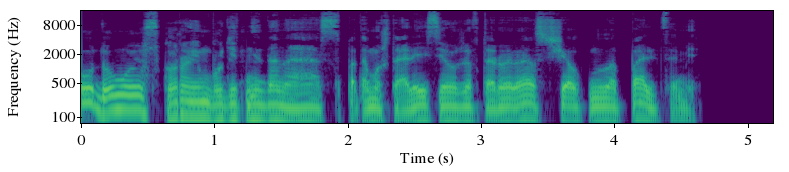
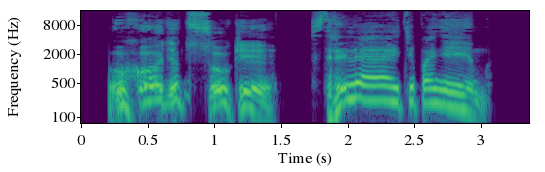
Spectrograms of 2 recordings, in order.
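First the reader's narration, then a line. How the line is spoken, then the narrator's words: Commanders shouting. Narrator (Russian): их командиры кричали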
